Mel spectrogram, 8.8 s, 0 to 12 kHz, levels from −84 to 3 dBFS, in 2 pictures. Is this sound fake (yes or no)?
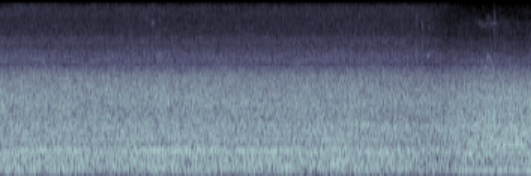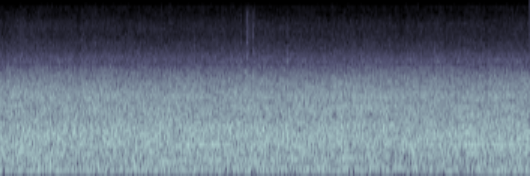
no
